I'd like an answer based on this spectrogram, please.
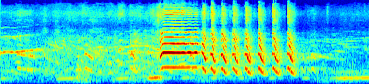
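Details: Howler monkeys at the Omaha Zoo, more active than usual, give a burst of loud, rhythmic barking calls, about eight pulsed roars in quick succession with harmonic stacks, mixed with a zoo crowd's chatter and background music.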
